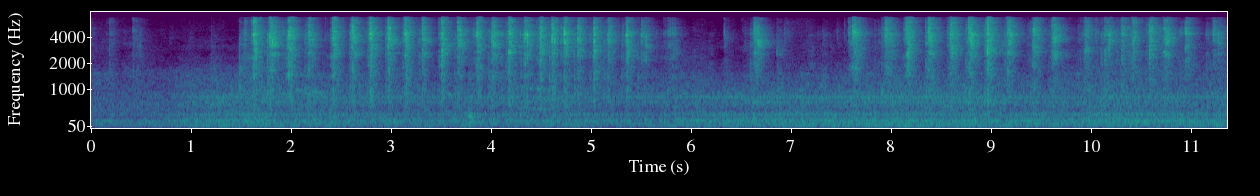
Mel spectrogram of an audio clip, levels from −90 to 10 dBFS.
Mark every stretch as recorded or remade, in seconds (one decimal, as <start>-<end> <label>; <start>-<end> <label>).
0.0-6.9 recorded; 6.9-9.5 remade; 9.5-11.4 recorded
